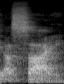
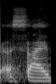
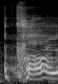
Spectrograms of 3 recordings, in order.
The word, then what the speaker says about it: açaí: It's gotta be acai. The emphasis on the last syllable, which is the E sound, right?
